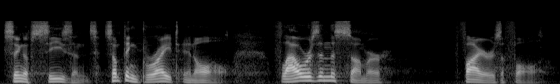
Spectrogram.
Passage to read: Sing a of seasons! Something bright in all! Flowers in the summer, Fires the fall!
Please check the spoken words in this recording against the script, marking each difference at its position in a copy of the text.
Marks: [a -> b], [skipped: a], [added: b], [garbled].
Sing a of seasons! Something bright in all! Flowers in the summer, Fires the fall!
